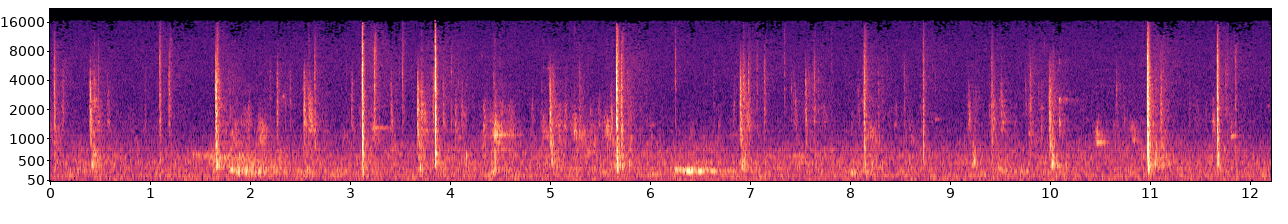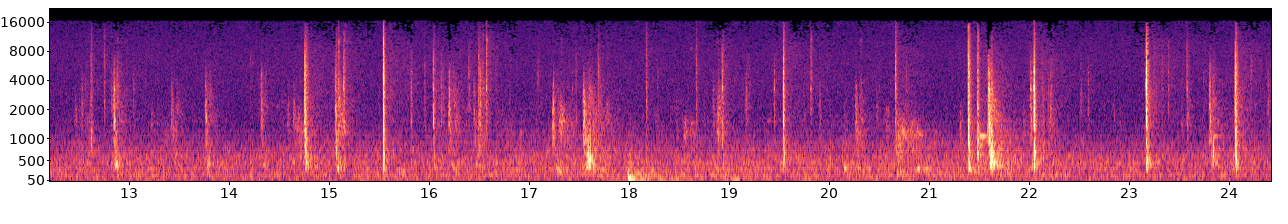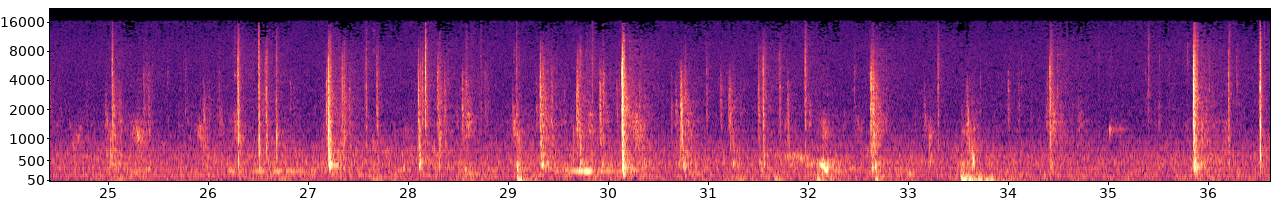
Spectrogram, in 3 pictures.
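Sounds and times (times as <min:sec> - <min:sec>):
ice settling and cracking disturbed by water movement: 0:00.0 - 0:36.6
deep thumps: 0:33.5 - 0:34.0.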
